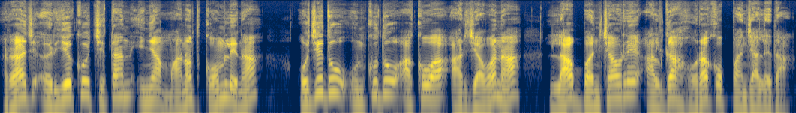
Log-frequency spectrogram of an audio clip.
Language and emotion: Santali, disgusted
